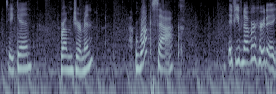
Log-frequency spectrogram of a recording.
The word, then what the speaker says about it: Rucksack: Rucksack. If you've never heard it, you probably think I sound stupid right now because in German it's like what? Look. Look. But in English we're like rucksack.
